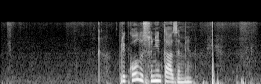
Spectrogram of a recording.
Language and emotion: Russian, neutral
